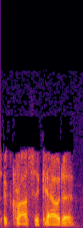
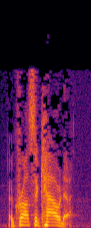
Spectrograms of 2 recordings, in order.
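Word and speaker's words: Acrassicauda: It's pronounced Crassicada. – Crassicada. – Exactly.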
